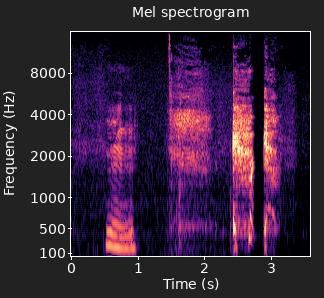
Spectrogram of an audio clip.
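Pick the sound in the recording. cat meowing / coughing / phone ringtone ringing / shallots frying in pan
coughing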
